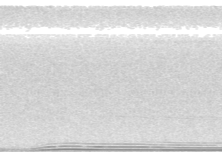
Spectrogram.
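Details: Domestic cat Jack, who will not tolerate the cat Boots in his favorite room, gives a long, low, drawn-out yowl that rises at the start and then holds a steady, slightly sagging tone for about three seconds.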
